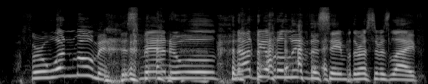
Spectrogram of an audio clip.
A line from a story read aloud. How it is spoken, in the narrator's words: he laughed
